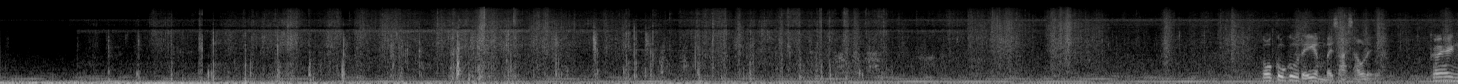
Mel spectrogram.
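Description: Footsteps rush through rustling undergrowth.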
